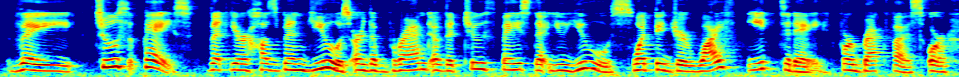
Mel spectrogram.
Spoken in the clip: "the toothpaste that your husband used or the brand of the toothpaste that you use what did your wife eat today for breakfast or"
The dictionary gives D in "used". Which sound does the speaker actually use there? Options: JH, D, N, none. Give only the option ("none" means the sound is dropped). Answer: none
